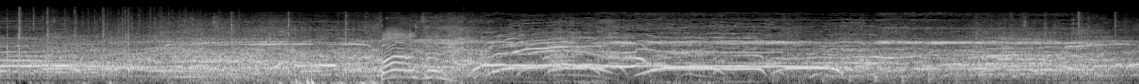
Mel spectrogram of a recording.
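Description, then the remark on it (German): A large crowd of Querdenker protest activists storms the Reichstag building in Berlin, a dense, continuous roar of many voices with cheers and whoops rising above it. One voice calls out briefly. “Hier hört man, wie Aktivisten der Querdenker den Berliner Reichstag stürmen.”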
